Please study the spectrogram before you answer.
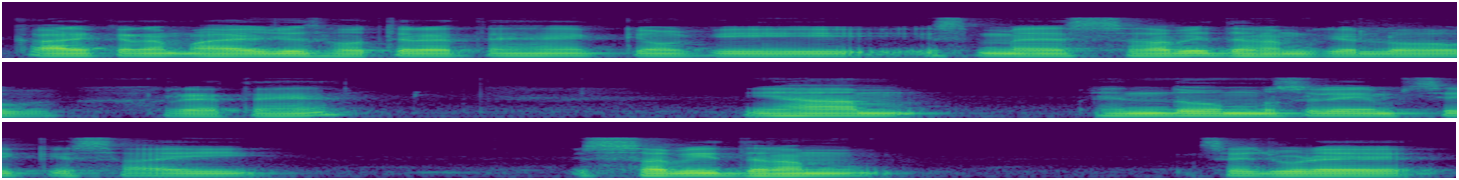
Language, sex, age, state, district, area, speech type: Hindi, male, 30-45, Rajasthan, Jaipur, urban, spontaneous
